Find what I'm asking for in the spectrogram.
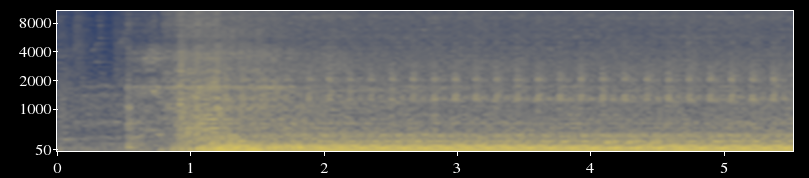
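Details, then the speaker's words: Volvo 740 sleeper with forged bottom end and prototype exhaust manifold, just back running after a head gasket failure: catches after a brief crank and settles to a rough idle with a steady light knock about four times a second, crazy piston slap. "we still got the crazy piston slap you guys know why you probably know why"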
